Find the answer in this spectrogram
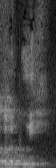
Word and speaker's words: Balubuh: Di Balubuh, ya Balubuh bacanya, atau Balubui, ikan rabui.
